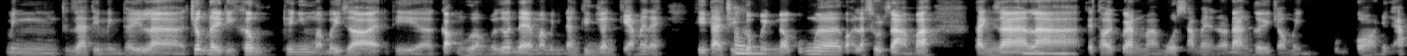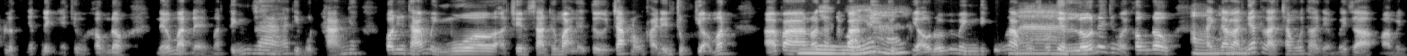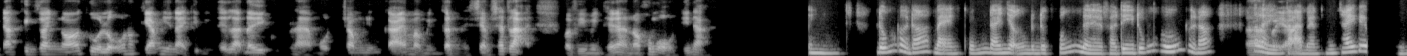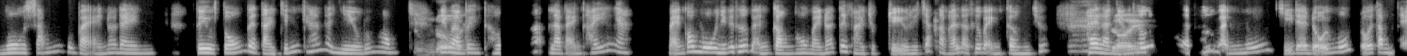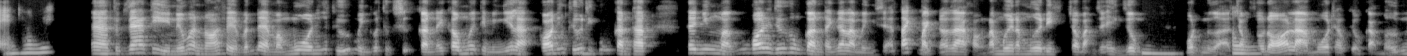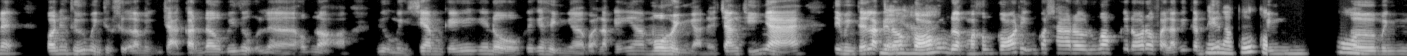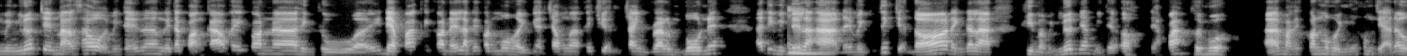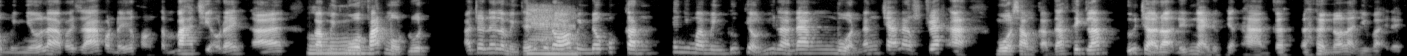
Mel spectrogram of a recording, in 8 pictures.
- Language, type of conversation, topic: Vietnamese, advice, Bạn có thường mua sắm khi căng thẳng hoặc buồn chán không?
- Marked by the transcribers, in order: other background noise; tapping; chuckle; in English: "mood"; chuckle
